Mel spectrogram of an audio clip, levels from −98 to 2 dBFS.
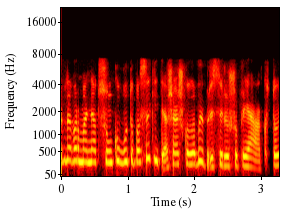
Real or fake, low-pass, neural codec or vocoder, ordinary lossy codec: real; 7.2 kHz; none; AAC, 48 kbps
